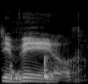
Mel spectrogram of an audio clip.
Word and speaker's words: Duvel: It's spelled like devil, but it's pronounced Deville.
